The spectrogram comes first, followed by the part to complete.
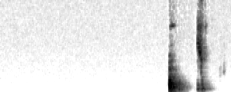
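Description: Silence, broken near the end by two sharp knocks in quick succession, the first louder.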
